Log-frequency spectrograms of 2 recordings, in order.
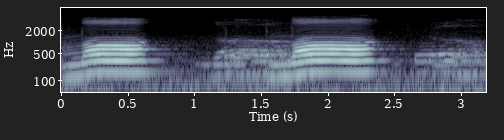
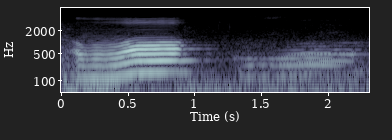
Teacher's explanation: Kalau dho itu ujung lidahnya ditempelkan ke ujung gigi seri bagian atas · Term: huruf dho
